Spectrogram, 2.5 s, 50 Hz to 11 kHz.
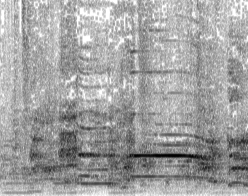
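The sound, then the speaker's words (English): A loud, steady chorus of prize-winning poultry clucking and squawking, many chickens at once, with overlapping calls and no pause for the whole stretch, at a rural American event with 4-H club competitions and livestock auctions. “a country blend of, among other things, 4 H club competitions, racing pigs, prize winning poultry, cheerleaders, carnival sideshows, livestock auctions, chainsaw artists, and an old fashioned calliope.”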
